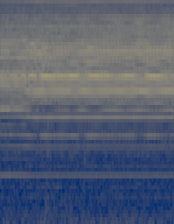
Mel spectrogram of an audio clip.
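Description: Small RC electric motor spinning steadily on a bench during an RPM and KV check, a constant high-pitched whine with sharp tonal harmonics, close and alone without talk.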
